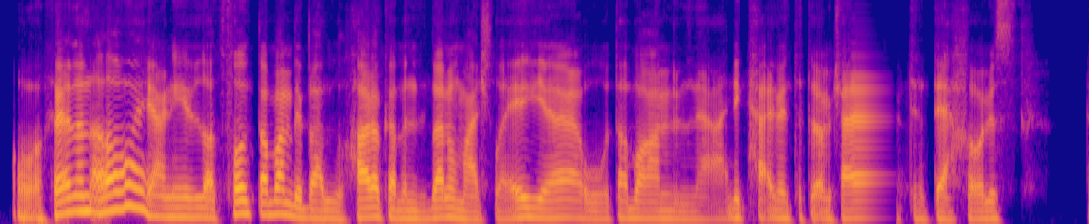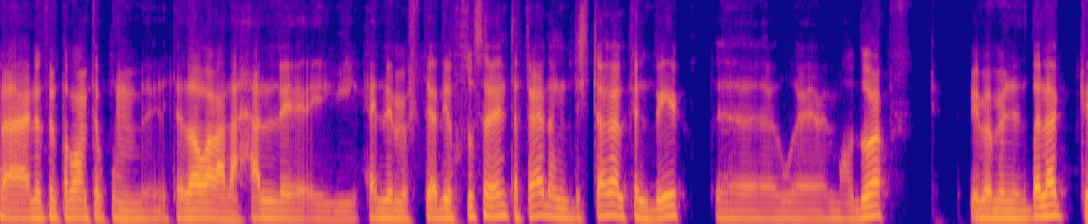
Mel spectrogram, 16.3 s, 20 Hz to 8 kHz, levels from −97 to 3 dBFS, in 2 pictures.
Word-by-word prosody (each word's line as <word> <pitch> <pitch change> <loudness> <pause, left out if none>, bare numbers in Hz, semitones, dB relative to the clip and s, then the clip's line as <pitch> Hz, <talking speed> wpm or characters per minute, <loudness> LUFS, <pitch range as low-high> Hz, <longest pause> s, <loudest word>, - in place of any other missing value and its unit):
هو - - 0
فعلًا، 190 - +5
آه 240 +5 +6
يعني 130 - +2
الأطفال 165 +7 +2
طبعًا 160 0 +4
بيبقى 120 -4 +1
الحركة 115 +3 +2
بالنسبة 110 +1 0
لهم 125 -4 0
عشوائية، 120 +4 0
وطبعًا 110 -1 -4
عليك 115 +3 -6
حق، - - -2
إن - - -2
أنت 115 -1 -4
تبقى - - -3
مش - - -8
عارف 115 +1 0
ترتاح 100 -1 -4
خالص. 110 0 -5 0.5
فلازم 115 +2 +2
طبعًا 120 +1 +1
تكون 105 -3 -5
تدوّر 110 -1 +3
على 100 -2 +1
حل 110 +2 -2 0.5
يحل 115 +2 -3
المشكلة 110 -2 -1
دي، 120 0 +1
خصوصًا 135 +2 0
أنت 145 -2 -2
فعلًا 135 -2 -1
بتشتغل 130 +5 0
في 125 - -7
البيت. 120 +5 0 0.2
آآ 110 -1 -7
والموضوع 110 +5 -1 0.6
بيبقى 120 -1 +1
بالنسبة 115 +2 +1
لك 145 -2 +4
115 Hz, 150 wpm, -23 LUFS, 110-125 Hz, 0.6 s, آه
